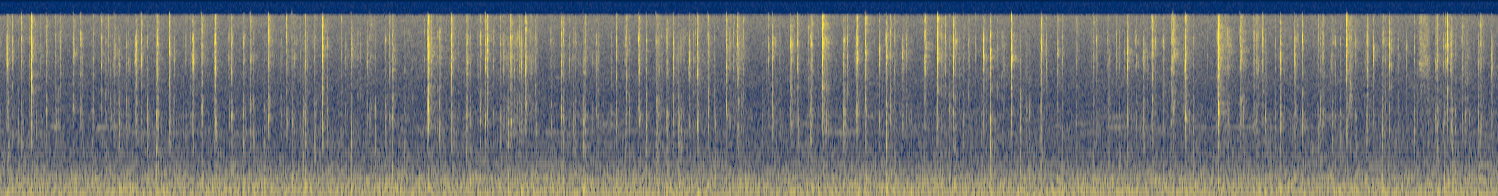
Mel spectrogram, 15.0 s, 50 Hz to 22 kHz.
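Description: Both hands type continuously with their fingertips on a silver MacBook Pro laptop's low-profile black plastic keys, set in an aluminium body resting on a desk mat. A steady stream of soft, light clicky taps is heard with bright, crisp key strikes over a constant low hum near 105 Hz.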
